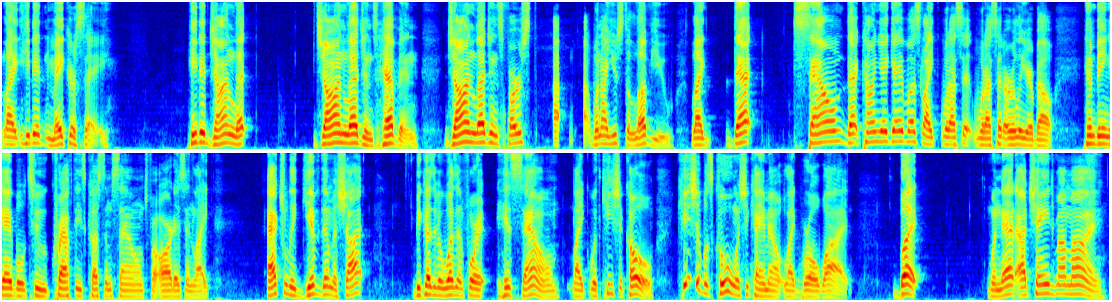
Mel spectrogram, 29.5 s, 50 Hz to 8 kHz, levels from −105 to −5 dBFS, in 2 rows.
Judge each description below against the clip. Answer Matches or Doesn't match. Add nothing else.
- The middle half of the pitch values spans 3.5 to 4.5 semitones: Doesn't match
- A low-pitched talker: Doesn't match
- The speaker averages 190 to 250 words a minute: Doesn't match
